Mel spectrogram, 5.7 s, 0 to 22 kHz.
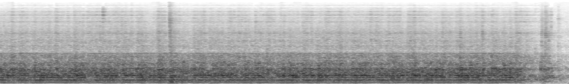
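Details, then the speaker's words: April 1986 Hotpoint 9530A Electronic 1000 Plus washing machine during final wash spin: steady motor hum with a coarse gritty edge, then winding down; motor sounds rough, owner will investigate why, cause unconfirmed. "I'm gonna have to look at why the vote is sounding that is so rough"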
